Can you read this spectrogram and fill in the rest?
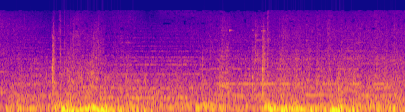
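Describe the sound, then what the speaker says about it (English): Cannon fire from a tower in a sailing video game: a couple of deep booms land amid a rumbling, noisy sea-and-ship soundscape. "Heard another cannon."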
